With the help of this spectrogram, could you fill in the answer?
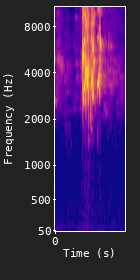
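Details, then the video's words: Adult peach-faced lovebird chirping, one of a green pair with red and yellowish white faces kept indoors; a burst of three shrill, scratchy high notes run together in under half a second. "Lovebirds Sounds - Peach-faced Lovebird"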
